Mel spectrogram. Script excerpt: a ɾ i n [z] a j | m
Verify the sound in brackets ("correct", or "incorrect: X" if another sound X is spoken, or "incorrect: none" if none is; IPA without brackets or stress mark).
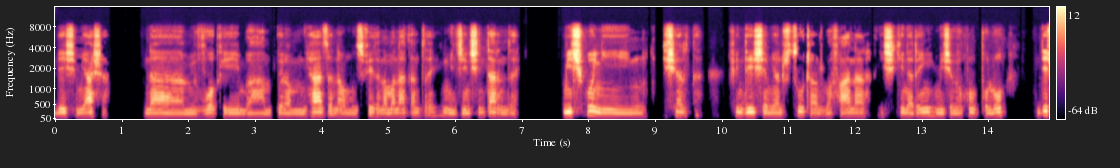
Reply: correct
